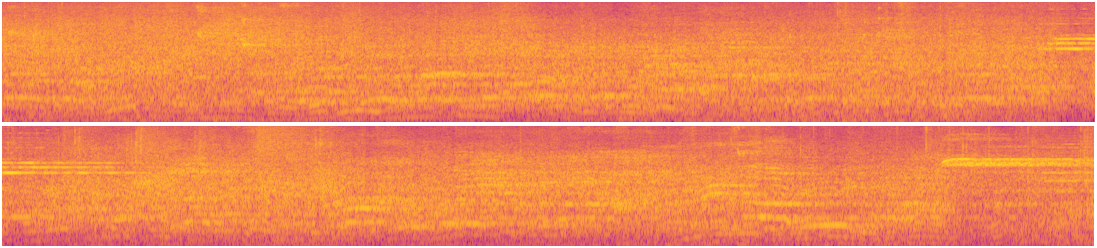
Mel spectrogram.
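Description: Young men shout and call out across a large echoing hall.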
